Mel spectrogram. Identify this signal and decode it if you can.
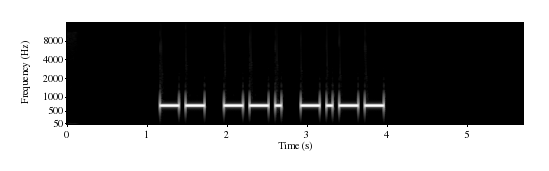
Morse code, heard as a keyed tone, about 15 wpm, 700 Hz. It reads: MGY
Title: USA Call Sign Postfixes - 3 Letters 15wpm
